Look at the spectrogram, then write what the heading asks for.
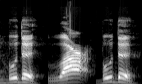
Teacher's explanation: करेंगे। वाव ज़बर आइन वा, बा पेश दाल बुद वा बुद, ये आइन गैर कलकला था और दाल हुरूफ़े कलकला में से था, तो इस पर आवाज लौट कर आई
